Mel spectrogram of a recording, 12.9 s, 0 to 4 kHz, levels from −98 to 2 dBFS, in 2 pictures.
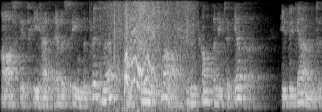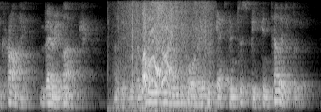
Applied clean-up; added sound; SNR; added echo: none; Zipper (clothing); -1 dB; reverberation time 0.9 s.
